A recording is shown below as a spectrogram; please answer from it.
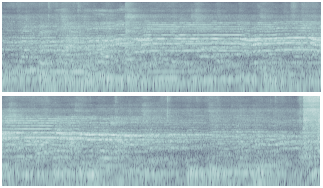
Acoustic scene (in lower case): restaurant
